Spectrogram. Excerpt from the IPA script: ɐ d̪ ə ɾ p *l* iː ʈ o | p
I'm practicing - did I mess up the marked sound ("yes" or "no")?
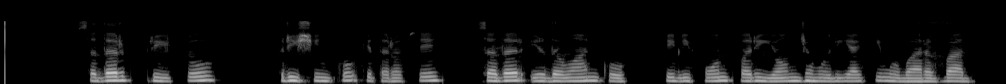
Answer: yes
